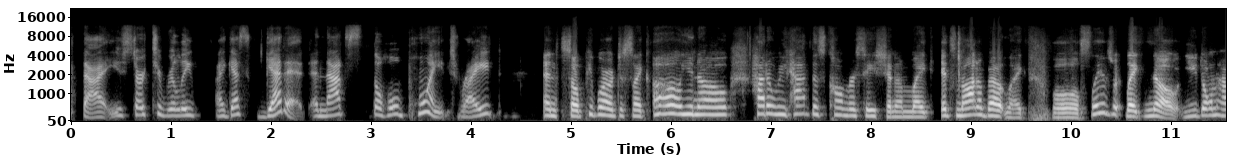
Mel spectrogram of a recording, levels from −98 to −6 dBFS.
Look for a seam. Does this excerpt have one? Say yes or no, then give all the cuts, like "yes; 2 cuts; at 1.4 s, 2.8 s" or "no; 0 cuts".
yes; 1 cut; at 10.1 s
